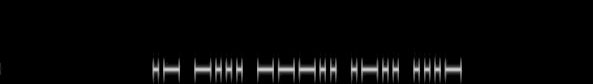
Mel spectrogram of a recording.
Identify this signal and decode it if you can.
Morse code, heard as a keyed tone, about 23 wpm, 700 Hz. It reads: AB8LV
